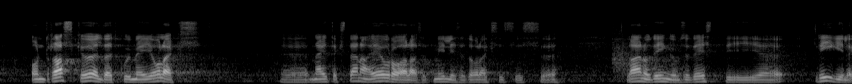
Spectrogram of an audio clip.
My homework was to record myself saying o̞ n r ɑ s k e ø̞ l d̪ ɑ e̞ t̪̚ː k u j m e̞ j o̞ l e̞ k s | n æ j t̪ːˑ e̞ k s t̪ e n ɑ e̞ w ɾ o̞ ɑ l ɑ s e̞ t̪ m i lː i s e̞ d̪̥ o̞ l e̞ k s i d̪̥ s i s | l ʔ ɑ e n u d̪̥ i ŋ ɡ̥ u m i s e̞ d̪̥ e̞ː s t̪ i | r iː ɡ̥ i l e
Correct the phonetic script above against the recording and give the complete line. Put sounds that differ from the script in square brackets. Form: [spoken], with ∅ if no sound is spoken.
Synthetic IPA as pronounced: o̞ n r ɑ s k e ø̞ l d̪ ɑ e̞ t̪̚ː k u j m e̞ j o̞ l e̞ k s | n æ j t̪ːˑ e̞ k s t̪ [æ] n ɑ e̞ w ɾ o̞ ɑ l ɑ s e̞ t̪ m i lː i s e̞ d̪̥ o̞ l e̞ k s i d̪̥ s i s | l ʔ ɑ e n u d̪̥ i ŋ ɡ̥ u m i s e̞ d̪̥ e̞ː s t̪ i | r iː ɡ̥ i l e

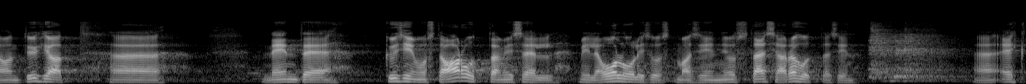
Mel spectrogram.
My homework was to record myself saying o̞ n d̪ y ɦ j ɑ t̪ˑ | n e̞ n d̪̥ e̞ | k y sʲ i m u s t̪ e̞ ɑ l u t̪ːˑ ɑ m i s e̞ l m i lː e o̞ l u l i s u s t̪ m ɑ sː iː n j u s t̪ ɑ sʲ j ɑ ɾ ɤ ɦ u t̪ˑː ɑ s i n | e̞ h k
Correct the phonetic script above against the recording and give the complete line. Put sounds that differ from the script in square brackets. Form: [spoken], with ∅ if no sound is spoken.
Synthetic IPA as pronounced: o̞ n [t̪] y ɦ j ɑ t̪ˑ | n e̞ n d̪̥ e̞ | k y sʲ i m u s t̪ e̞ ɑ [ɾ] u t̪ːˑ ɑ m i s e̞ l m i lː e o̞ l u l i s u s t̪ m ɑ [s] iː n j u s t̪ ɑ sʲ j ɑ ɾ ɤ ɦ u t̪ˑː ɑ s i n | e̞ h k

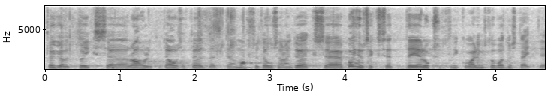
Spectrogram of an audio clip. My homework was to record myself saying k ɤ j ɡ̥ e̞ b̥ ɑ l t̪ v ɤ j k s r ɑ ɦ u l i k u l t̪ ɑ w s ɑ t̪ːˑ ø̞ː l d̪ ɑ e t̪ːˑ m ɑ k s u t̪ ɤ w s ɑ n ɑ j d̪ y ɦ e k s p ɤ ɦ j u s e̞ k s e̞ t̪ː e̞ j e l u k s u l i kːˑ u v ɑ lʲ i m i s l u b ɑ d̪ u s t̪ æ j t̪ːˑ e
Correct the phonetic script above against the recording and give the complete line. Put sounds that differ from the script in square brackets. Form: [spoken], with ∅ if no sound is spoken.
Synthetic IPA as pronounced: k ɤ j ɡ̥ e̞ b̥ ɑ l t̪ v ɤ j k s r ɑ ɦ u l i k u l t̪ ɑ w s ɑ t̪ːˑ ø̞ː l d̪ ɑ e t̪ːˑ m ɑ k s u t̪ ɤ w s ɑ n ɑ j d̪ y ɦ e k s p ɤ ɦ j u s e̞ k s e̞ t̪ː e̞ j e l u k s u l i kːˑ u v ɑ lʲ i m i s l u b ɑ d̪ u s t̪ æ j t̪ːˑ e

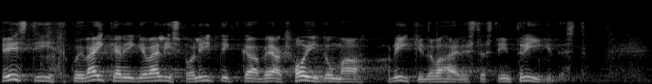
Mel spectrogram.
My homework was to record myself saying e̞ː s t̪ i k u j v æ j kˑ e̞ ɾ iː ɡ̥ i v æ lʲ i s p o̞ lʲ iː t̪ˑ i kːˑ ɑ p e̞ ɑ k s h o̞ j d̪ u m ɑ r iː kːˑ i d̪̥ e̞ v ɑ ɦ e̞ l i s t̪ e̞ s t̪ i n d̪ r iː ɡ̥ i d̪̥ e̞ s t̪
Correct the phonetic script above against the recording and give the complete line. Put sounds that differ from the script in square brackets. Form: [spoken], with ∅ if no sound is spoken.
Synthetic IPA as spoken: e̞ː s t̪ i k u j v æ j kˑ e̞ ɾ iː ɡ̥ i v æ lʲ i s p o̞ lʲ iː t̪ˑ i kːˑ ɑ p e̞ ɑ k s h o̞ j d̪ u m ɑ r iː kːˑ i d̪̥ e̞ v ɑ ɦ e̞ l i s t̪ e̞ s t̪ i n [t̪] r iː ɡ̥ i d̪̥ e̞ s t̪

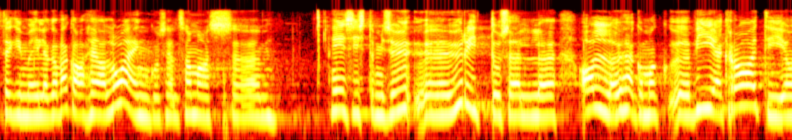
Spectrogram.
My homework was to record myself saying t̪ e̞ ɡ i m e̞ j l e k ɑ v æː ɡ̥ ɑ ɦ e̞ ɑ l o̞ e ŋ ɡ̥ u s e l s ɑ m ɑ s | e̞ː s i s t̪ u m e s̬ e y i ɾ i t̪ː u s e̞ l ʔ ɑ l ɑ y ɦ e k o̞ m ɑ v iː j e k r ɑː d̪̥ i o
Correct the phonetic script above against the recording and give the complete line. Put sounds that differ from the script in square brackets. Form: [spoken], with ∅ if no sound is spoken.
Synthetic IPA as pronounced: t̪ e̞ ɡ i m e̞ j l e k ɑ v [æ] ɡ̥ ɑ ɦ e̞ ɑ l o̞ e ŋ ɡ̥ u s e l s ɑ m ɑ s | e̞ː s i s t̪ u m [i] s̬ e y [y] ɾ i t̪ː u s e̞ l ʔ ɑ [lː] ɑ y ɦ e k o̞ m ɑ v iː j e k r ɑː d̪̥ i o

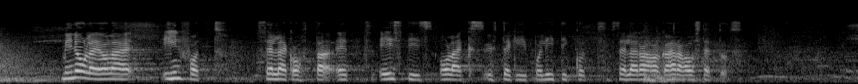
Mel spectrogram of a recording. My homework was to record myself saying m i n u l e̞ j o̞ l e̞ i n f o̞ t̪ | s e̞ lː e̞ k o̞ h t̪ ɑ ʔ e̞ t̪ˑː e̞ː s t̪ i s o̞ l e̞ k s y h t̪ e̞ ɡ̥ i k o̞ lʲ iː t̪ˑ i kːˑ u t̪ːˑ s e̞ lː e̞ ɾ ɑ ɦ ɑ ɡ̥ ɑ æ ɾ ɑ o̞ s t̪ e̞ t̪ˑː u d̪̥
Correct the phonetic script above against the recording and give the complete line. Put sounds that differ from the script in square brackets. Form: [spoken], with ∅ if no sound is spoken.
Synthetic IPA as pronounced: m i n u l e̞ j o̞ l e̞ i n f o̞ t̪ | s e̞ lː e̞ k o̞ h t̪ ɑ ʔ e̞ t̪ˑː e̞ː s t̪ i s o̞ l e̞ k s y h t̪ e̞ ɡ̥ i [p] o̞ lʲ iː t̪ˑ i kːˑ u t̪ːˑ s e̞ lː e̞ ɾ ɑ ɦ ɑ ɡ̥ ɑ æ ɾ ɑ o̞ s t̪ e̞ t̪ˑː u d̪̥

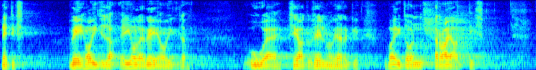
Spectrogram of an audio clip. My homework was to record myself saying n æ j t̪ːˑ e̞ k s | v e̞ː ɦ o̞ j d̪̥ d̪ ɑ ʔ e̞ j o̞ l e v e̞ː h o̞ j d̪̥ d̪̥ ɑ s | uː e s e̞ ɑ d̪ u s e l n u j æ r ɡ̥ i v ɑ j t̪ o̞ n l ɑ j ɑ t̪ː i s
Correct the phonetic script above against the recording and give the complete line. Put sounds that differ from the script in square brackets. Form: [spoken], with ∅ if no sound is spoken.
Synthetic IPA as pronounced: n æ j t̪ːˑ e̞ k s | v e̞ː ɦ o̞ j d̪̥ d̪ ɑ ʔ e̞ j o̞ l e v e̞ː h o̞ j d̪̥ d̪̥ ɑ [∅] | uː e s e̞ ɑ d̪ u s e l n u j æ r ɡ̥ i v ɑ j [d̪] o̞ n [r] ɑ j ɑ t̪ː i s

